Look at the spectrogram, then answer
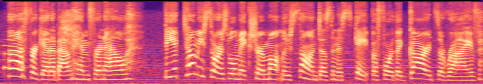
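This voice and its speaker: A young shaman woman from a video game, with a fairly high voice. She sounds composed, dryly witty and a little aloof, over light background music. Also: animated, moderate pace, fairly bright tone. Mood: reassuring, purposeful.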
